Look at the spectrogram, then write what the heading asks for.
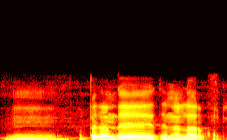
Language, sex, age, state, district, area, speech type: Tamil, female, 18-30, Tamil Nadu, Thanjavur, rural, spontaneous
